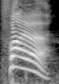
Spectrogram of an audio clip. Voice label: "Fire", voices; hedgewars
